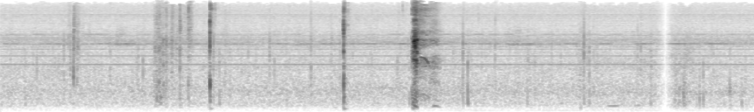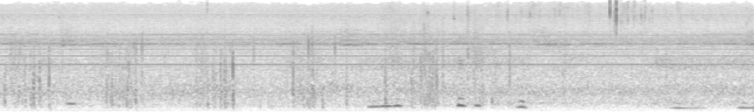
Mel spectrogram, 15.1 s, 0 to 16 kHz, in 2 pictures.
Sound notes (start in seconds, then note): 4.1 cough; 5.5 humming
